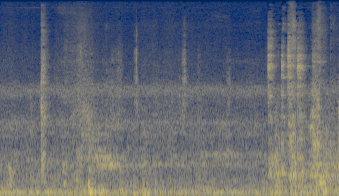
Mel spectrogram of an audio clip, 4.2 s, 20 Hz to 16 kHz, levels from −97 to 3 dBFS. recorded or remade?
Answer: recorded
